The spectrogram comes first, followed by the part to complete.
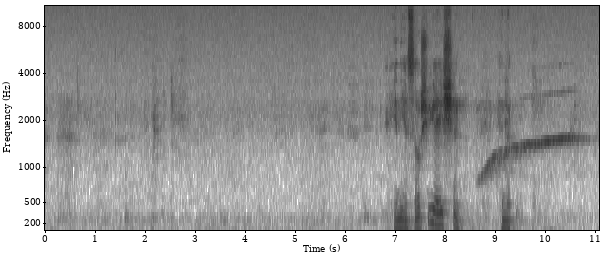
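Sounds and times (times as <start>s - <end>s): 
speech: 7.0s - 8.4s, 9.1s - 9.5s
emergency vehicle siren wailing: 8.6s - 11.0s.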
